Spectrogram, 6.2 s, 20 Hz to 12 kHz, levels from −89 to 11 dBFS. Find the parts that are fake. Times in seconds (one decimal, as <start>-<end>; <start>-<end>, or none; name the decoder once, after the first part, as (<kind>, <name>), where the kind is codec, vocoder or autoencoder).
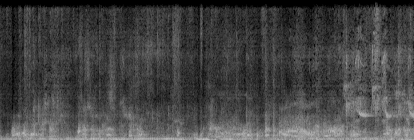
0.0-2.1 (codec, HILCodec); 2.7-5.3; 5.8-6.2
